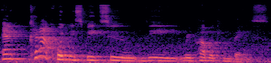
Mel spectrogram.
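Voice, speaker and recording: A woman speaks with conviction in a talk-show discussion, driving her points home with emphatic rhetorical questions. Her voice sits at a middle pitch and comes from slightly off-mic. The room around her is strongly echoey, with a faint hiss underneath. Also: very animated, measured pace, darkish tone, recorded from a distance. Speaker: co-host. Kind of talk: impassioned political discussion.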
